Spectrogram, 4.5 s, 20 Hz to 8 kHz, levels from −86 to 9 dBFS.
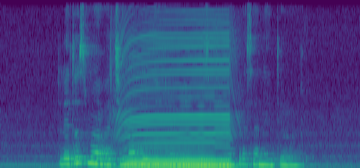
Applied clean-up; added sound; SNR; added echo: none; Telephone; -2 dB; reverberation time 0.5 s.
